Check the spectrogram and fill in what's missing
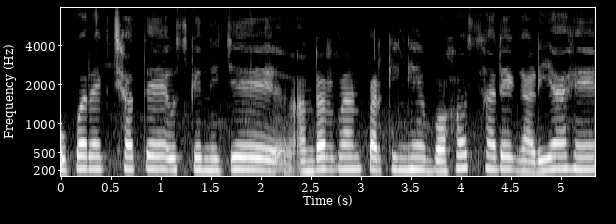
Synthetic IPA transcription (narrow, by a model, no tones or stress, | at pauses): upəɾeːkt͡ʃʰət̪ɦɛʊskeniːt͡ʃeə̰̃ɳɖəɾɡɾaʊ̃ɳɖ̚paɾkɪ̃ŋɡɦɛ̃bɔhʊt̪saːɾeɡaːɽijãɦɛ̃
